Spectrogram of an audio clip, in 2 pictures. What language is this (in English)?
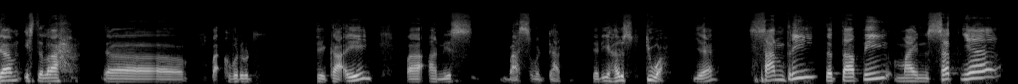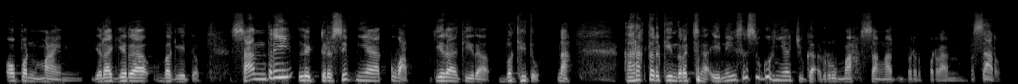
Indonesian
